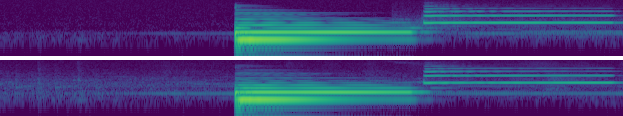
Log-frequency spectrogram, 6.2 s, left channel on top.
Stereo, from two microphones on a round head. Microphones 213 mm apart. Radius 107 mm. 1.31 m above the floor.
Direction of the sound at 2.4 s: 70° left (ahead or behind).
